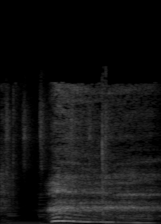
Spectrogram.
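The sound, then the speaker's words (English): A person takes a deep breath in, a single drawn-out breathy intake lasting about a second, heard alone without talk. “But y'all know how we start this podcast. We deep breathe.”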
